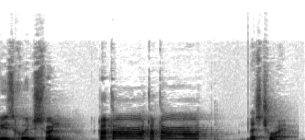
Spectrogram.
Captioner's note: simulates bugle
